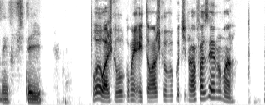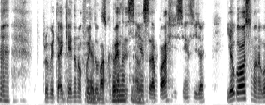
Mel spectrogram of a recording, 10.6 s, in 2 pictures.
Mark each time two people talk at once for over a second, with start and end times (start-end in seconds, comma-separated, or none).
7.0-8.2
